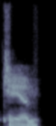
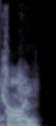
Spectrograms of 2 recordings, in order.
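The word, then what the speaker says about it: Kann: So a commonly mispronounced name is Alec Can. People like to say Alec Khan, right? – Yeah. – It's Can.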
